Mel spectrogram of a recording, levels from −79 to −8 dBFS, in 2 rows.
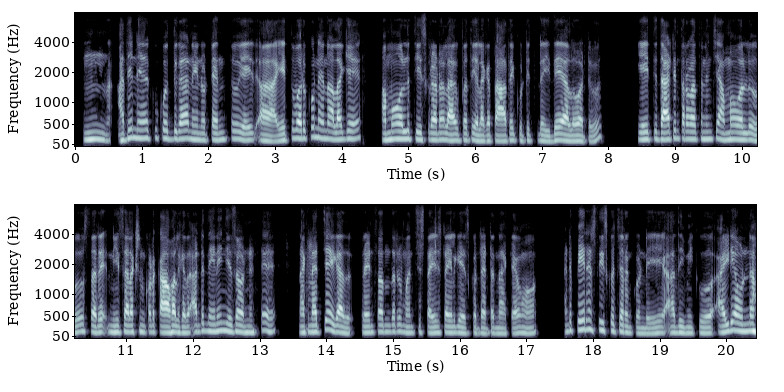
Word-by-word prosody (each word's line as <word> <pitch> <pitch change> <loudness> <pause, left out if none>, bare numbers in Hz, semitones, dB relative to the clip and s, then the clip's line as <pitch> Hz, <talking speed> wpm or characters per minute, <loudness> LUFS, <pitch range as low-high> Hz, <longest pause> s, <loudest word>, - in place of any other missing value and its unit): హ్మ్. 155 -3 0 0.2
అదే 150 +6 0
నాకు 185 0 -1
కొద్దిగా 175 -1 0
నేను 150 -2 0
10థ్ 155 +3 -2 0.2
ఏయి 145 +1 +1 0.2
ఆహ్, 125 -3 +5
ఎయిత్ 140 +4 -1
వరకు 180 +3 +1
నేనలాగే 170 -1 +2 0.5
అమ్మ 155 - +1
వళ్ళు 170 +1 +3
తీసుకురావడం 155 -1 +1
లేకపోతే 140 +2 0
ఇలాగ 125 0 0
తాతయ్య 125 +3 +2
కుట్టించడం 130 0 -6
ఇదే 140 +5 0
అలవాటు. 125 -2 0 0.8
ఎయిత్ 165 +1 0
దాటిన 160 +4 +5
తర్వాత 165 -1 +2
నుంచి 165 +2 -4
అమ్మ 150 +2 0
వాళ్ళు, 155 -1 +2 0.3
సరే 145 0 +3
నీ 140 - 0
సెలక్షన్ 145 0 +2
కూడా 145 0 -1
కావాలి 135 +2 +7
కదా! 135 +1 +1
అంటే 150 +4 -3
నేనేం 165 +3 0
చేసావాడినింటే, 145 +2 0 0.5
నాకు 135 +2 0
నచ్చేయి 160 +6 +2
కాదు. 130 -4 +4 0.2
ఫ్రెండ్సందరూ 150 +3 -1
మంచి 130 +2 -5
స్టైల్, 130 -1 0
స్టైల్‌గా 135 -1 0
వేసుకుంటంట 120 -1 -4
నాకేమో, 120 +2 -2 0.5
అంటే 170 - -4
పేరెంట్స్ 200 -1 +1
తీసుకొచ్చారనుకోండి. 140 -9 -2 0.3
అది 135 0 -1
మీకు 125 +1 -6 0.3
ఐడియా 180 +4 +3
ఉండే 165 +1 +3
145 Hz, 150 wpm, -23 LUFS, 130-165 Hz, 0.8 s, కావాలి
